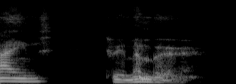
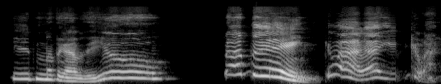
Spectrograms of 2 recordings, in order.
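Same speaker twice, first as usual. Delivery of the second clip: mock scoff; 14 semitones higher, 9 dB louder, slower than usual. Mocking the serpent's lie.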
